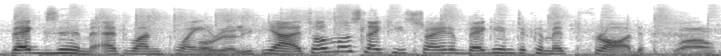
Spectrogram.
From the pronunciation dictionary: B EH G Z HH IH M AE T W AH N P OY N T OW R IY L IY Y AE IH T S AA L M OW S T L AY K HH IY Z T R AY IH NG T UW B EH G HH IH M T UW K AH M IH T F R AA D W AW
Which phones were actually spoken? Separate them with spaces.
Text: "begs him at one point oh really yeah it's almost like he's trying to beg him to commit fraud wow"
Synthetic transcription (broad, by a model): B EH G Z HH IH M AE T W AH N P OY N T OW R IY L IY Y AE IH T S AA L M OW S T L AY K HH IY Z T R AY IH NG T UW B EH G HH IH M T UW K AH M IH T F R AA D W AW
